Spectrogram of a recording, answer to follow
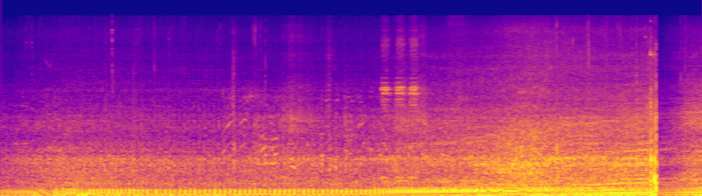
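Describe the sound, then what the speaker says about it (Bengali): Motorcycles and other local vehicles on a rural road near Rajasthali, with a steady engine drone and clatter close by that builds slightly louder, plus a brief sharp knock near the end. "এখানে লোকাল বাইক চলে,"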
